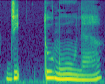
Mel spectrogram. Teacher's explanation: حمزہ ساکن پر cut off sound لیکن قلقلہ نہ ہو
